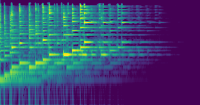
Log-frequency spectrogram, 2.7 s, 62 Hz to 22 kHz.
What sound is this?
Jingle Win Synth 05
An uplifting synth jingle win sound to be used in futuristic, or small casual games. Useful for when a character has completed an objective, an achievement or other pleasant events.
achievement, celebration, electric, futuristic, game, gamedev, gamedeveloping, games, gaming, indiedev, indiegamedev, jingle, sci-fi, sfx, succes, synth, video-game, videogames, win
